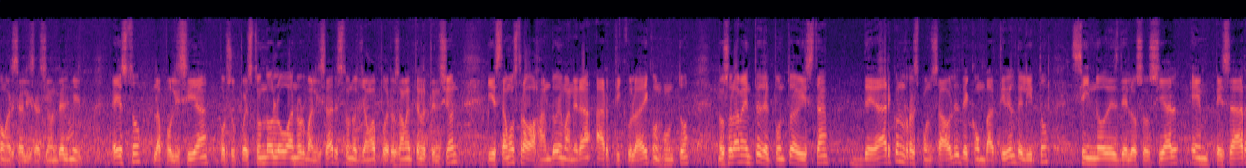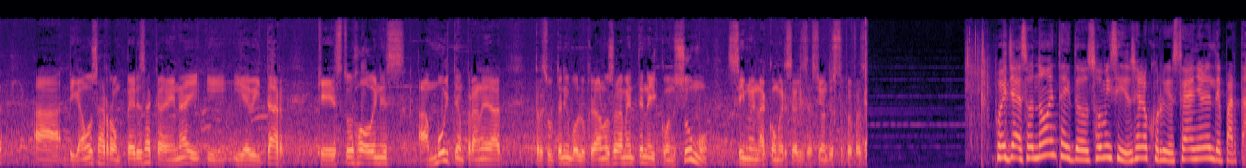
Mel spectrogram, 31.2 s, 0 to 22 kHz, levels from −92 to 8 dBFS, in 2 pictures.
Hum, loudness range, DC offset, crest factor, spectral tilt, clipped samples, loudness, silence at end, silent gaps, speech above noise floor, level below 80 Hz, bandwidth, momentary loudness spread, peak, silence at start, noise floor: none; 2 LU; under 0.1%; 16 dB; -4.5 dB/octave; under 0.1%; -17 LUFS; 0 s; none; 39 dB; -64 dBFS; 14 kHz; 6 LU; 0 dBFS; 0 s; -56 dBFS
